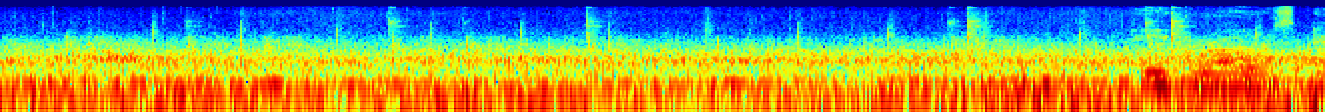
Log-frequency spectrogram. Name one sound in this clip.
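Footsteps climb stone stairs at a steady pace.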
